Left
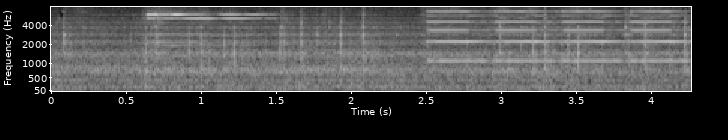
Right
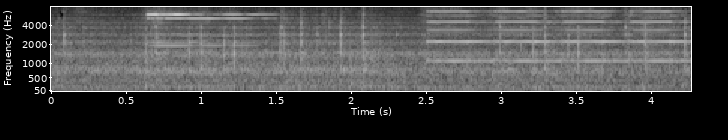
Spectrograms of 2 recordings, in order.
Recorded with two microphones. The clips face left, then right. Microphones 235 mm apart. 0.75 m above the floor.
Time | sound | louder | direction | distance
0.6 | a bell | even | 25° left (ahead or behind) | 1.3 m
2.5 | an alarm clock | left 1 dB | 5° left (ahead or behind) | 1.3 m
